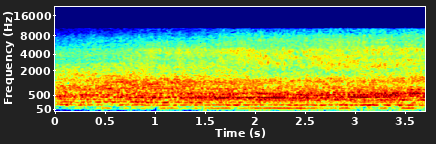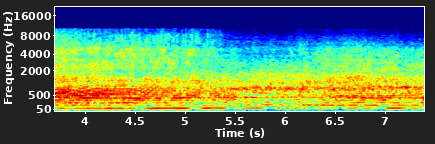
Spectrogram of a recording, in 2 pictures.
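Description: Several speedway motorcycles racing together, their 500 cc single-cylinder methanol engines running hard as a dense, overlapping engine noise that drops a little past the middle and then swells again.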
